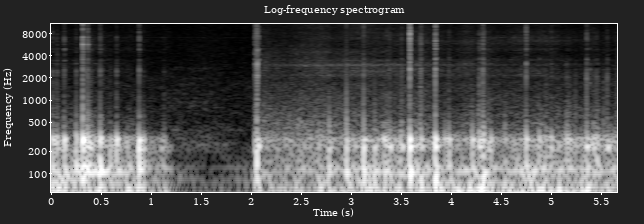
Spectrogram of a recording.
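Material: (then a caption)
Metal mesh. Long teal nails scratch and grip the hollow metal mesh grille of a black microphone, producing dense, low, rumbling scrapes and muffled thumps with quick, bright clicks on top. The handling drops to a near-quiet hush for under a second, then resumes with a sharp tap and continues as busy, uneven scratching.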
